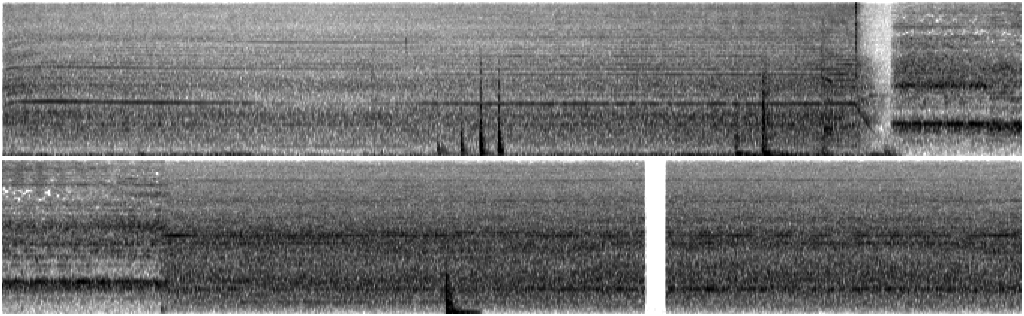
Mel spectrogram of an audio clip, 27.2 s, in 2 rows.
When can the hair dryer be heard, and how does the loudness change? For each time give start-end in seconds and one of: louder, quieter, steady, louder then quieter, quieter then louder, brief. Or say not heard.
0.0-27.1 louder.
